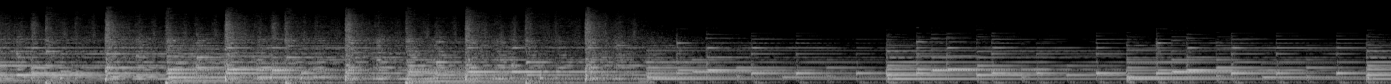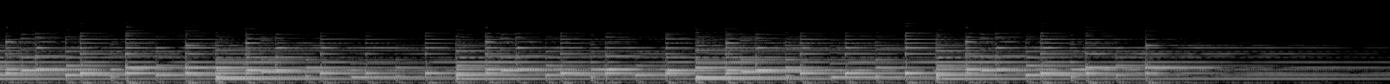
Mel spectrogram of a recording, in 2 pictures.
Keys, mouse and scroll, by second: 8.2 e, 11.4 w, 12.4 shift+click, 15.8 ctrl+z, 19.4 shift+click, 22.3 e.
